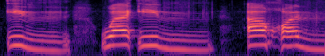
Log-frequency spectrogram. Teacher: و اذ ای کی ساؤنڈ کرنی بہت ضروری ہے اور حمزہ شدید حروف میں سے ہے. ذال کے اوپر ساؤنڈ آنی چاہیے, بریتھ نہیں ہے. اذ کے ساؤنڈ آف فلو ہے, فلو آف ساؤنڈ ہے, ساؤنڈ کلیئر ساؤنڈ.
